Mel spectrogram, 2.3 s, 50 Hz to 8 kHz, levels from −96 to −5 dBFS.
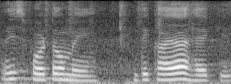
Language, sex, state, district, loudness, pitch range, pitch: Hindi, male, Haryana, Charkhi Dadri, -16 LUFS, 180-210 Hz, 200 Hz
